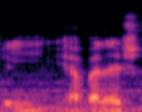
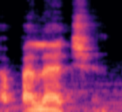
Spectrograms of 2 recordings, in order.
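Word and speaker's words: Appalachian: اما في الجزء الشرقي فهتلاقي جبال الابلاش، مش الابلاش، ابالاتشن.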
